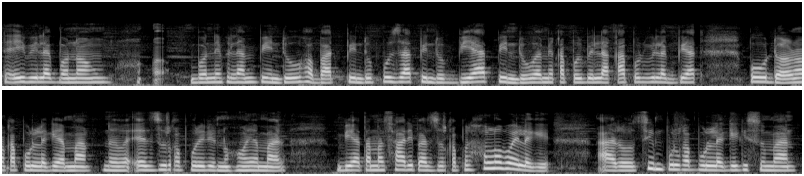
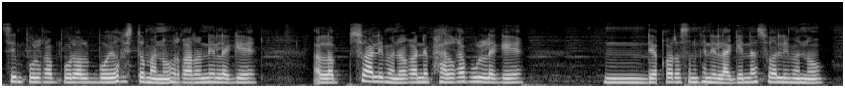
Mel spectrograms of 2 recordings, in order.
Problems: constant background noise, background conversations at intervals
